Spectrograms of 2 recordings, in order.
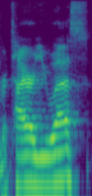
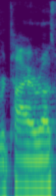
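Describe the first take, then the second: First: The ending is said as two separate letters. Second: The ending is said as one short word. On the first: "We pronounce it both ways" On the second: "We pronounce it both ways"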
